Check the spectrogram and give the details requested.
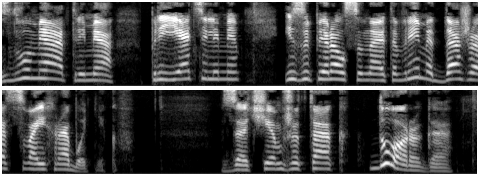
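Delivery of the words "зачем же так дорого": affectionate, tender tone. A man asks the german a question, affectionately. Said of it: "ласково сказал Пирогов".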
